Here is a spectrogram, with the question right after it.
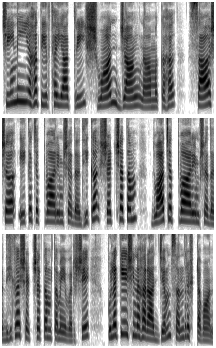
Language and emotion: Sanskrit, neutral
